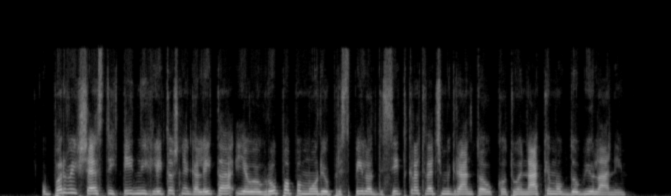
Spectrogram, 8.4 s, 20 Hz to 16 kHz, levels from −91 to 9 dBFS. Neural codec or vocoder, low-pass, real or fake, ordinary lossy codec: none; 10.8 kHz; real; Opus, 16 kbps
